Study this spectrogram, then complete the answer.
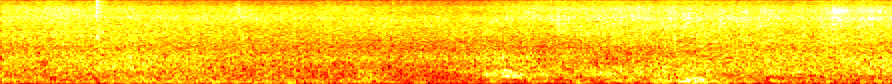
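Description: Ocean swell and surf on the shore at Redondo Beach, Southern California: a continuous broad wash of waves and wind, swelling slightly toward the end, with no voices.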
